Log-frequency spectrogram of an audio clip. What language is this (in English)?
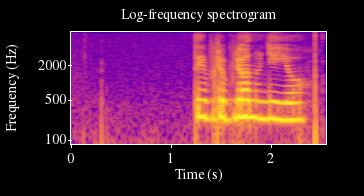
Russian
